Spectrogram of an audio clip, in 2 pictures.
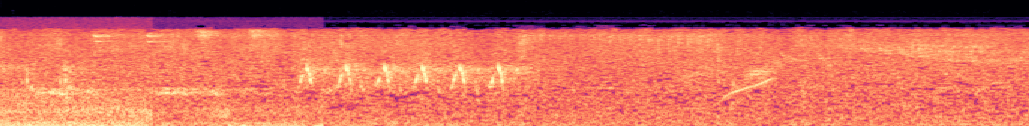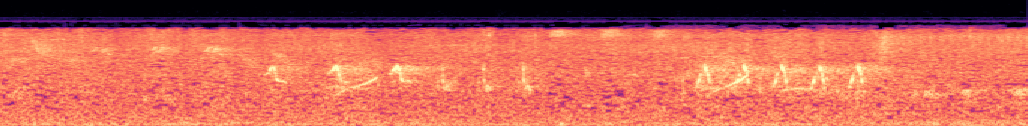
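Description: Birds chirping over a steady background hiss: runs of quick, short chirps come every few seconds, with a few rising whistled notes between them.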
